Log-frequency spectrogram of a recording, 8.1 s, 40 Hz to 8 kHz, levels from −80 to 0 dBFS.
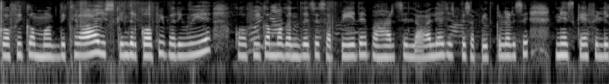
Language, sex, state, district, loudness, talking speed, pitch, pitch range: Hindi, female, Uttar Pradesh, Deoria, -21 LUFS, 220 wpm, 245 Hz, 240-260 Hz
